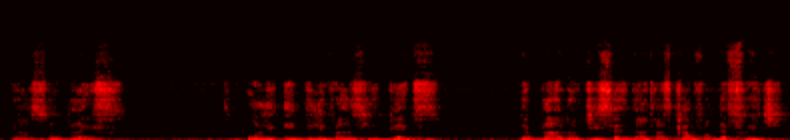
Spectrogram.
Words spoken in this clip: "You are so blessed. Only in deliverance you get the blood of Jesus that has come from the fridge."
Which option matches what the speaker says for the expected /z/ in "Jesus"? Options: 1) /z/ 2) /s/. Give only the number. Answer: 2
